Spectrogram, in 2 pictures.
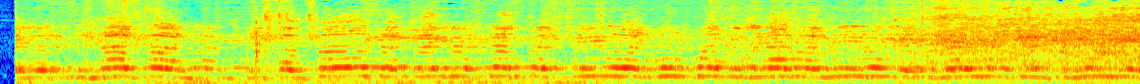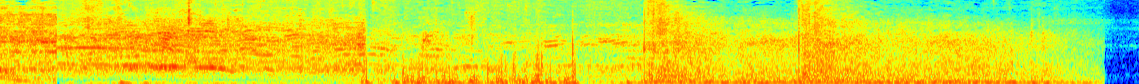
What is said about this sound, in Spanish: Seis petardos frente a la puerta central de Palacio Nacional. Las personas que lanzaron los explosivos iban encapuchados,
